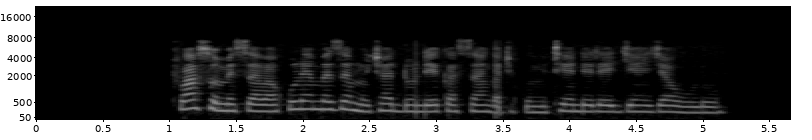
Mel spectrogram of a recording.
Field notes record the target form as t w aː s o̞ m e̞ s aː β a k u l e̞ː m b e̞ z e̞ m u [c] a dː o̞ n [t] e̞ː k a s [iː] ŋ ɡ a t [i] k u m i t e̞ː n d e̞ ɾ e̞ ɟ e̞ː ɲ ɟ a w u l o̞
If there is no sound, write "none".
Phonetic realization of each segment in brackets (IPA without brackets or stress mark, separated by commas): c, d, aː, i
